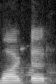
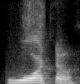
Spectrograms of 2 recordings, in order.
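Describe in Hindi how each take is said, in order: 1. पहला स्वर खुला, बिना गोल हुआ 'ah' ध्वनि है। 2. पहला स्वर गोल हुआ 'aw' ध्वनि है। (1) "गलत प्रोनाउंसिएशन" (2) "इसको हम कैसे पढ़ेंगे"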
